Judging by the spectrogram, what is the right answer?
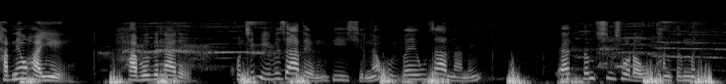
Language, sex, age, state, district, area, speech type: Bodo, female, 60+, Assam, Kokrajhar, rural, spontaneous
